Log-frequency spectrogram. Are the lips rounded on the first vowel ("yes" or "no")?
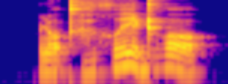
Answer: yes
